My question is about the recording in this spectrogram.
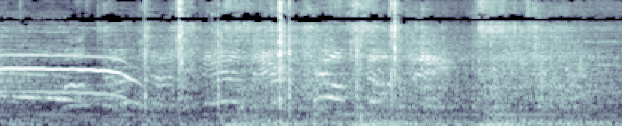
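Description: A long held shout at the start, then three sharp cracks about two-thirds of a second apart, like blank-gun stunt gunfire, over the low running of a jet ski engine.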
